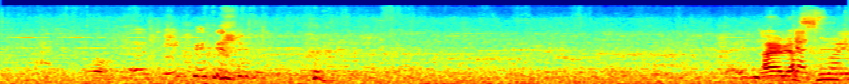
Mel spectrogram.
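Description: Voices murmur and echo in a large hall.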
